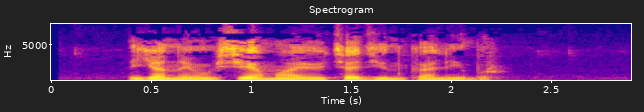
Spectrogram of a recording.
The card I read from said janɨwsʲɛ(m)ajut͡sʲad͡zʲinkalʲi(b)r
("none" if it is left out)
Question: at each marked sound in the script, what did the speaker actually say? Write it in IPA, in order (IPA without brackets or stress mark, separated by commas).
m, b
